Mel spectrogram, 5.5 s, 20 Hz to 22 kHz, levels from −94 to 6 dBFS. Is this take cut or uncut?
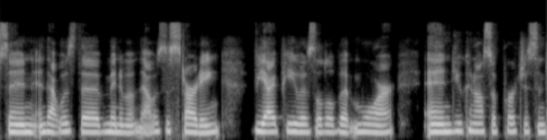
uncut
